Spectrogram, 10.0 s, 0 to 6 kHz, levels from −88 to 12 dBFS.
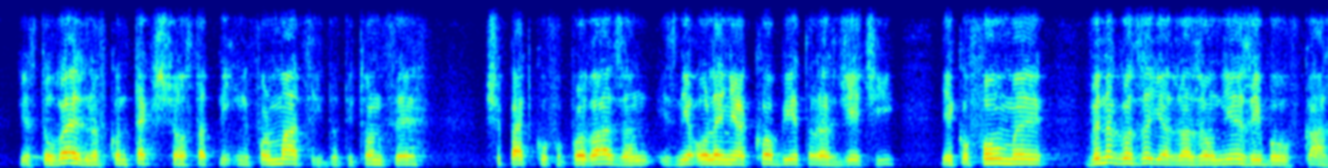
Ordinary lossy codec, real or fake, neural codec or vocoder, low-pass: Opus, 24 kbps; fake; codec, 16 kHz, 0.4 kbps, LongCat-Audio-Codec; 5.4 kHz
